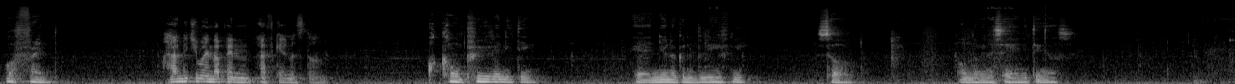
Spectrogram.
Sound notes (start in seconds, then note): none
